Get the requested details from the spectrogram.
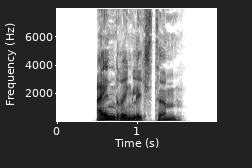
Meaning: strong dative masculine/neuter singular superlative degree of eindringlich
- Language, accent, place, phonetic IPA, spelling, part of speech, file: German, Germany, Berlin, [ˈaɪ̯nˌdʁɪŋlɪçstəm], eindringlichstem, adjective, De-eindringlichstem.ogg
